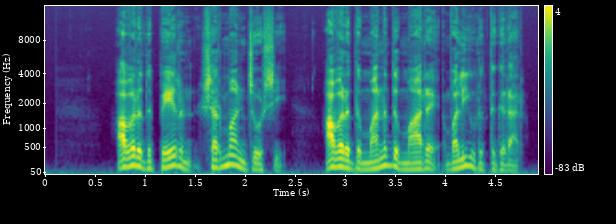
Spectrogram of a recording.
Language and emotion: Tamil, neutral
